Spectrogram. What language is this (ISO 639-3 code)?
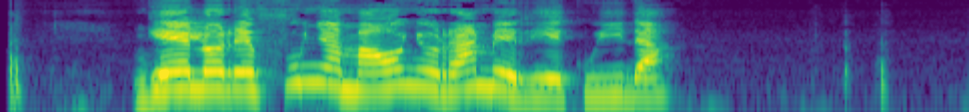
dav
